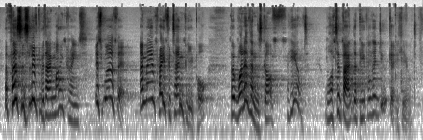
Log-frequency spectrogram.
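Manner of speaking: high, loud, impassioned insistence; real emotional fervour. Real, not acted. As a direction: argue it with heartfelt urgency. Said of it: "I'm getting emotional about this".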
